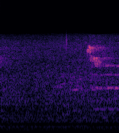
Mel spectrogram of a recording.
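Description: Honey bees hum in a dense, continuous buzz at an open beehive, close and fairly quiet, with a few individual bees briefly whining past.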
